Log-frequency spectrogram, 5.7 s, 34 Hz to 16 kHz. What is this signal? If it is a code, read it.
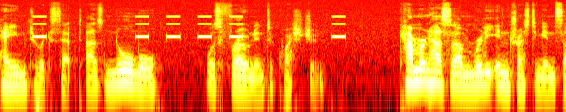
Beep code, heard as a piezo beeper, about 2100 Hz, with speech in English. 1-4-1. In Phoenix BIOS tables: address line failure in the first 64 KB of memory.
